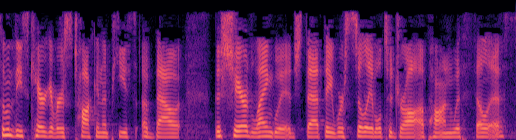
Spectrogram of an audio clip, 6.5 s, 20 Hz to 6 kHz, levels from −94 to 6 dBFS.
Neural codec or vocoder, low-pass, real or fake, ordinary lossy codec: autoencoder, 48 kHz, 128 numbers a frame, DAC-VAE, trained on Japanese speech; 5.4 kHz; fake; MP3, 32 kbps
